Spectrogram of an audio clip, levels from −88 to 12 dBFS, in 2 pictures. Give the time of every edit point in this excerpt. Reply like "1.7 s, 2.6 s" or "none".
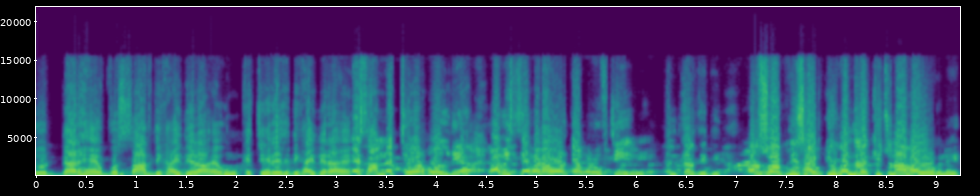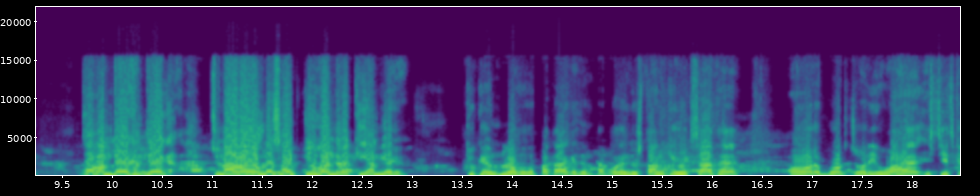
3.1 s, 6.4 s, 12.9 s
